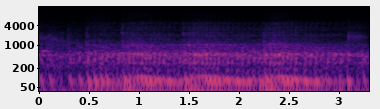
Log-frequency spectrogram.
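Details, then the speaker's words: Suzuki SZR 150 after timing chain repair and gasket replacement: even low engine drone holding steady, no knocks or rattles; noise formerly heard on first start gone, runs smoothly again. "Wala na yung ingay na naririnig ko pag unang andar. Okay na uli. Smooth na ulit tumakbo."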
